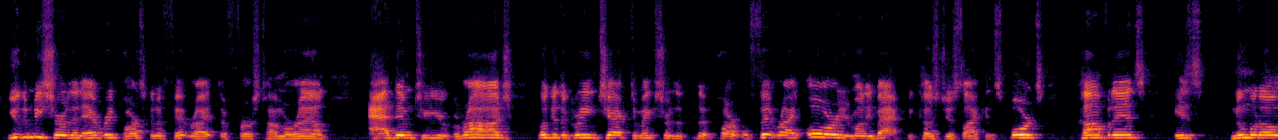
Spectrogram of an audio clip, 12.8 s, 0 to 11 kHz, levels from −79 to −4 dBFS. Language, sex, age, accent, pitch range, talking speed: English, male, 40-59, American, 165-210 Hz, 215 wpm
